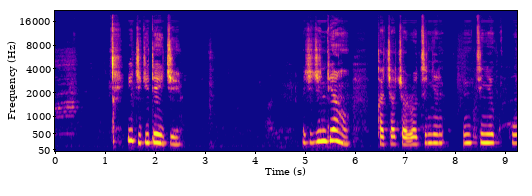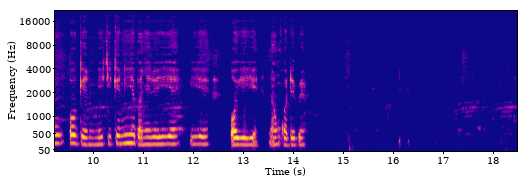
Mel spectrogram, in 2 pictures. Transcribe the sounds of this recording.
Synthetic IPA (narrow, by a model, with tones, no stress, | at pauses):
i˦d͡ʒi˨ki˦te˦i˨d͡ʒi˨ | e˨d͡ʒi˨d͡ʒi˦n̩˦dɪ˦a˦ɦʊ˨ | ka˨t͡ʃa˨t͡ʃɔ˨ɾɔ˨ | n̩˦ti˦ɲe˦kkʷu˦o˦ɡe˨n̩˨ni˦ki˦ke˦ni˦ɦe˦ba˨ɲe˨ɾe˨i˦ɦe˦i˦ɦe˦ | ɔ˨ɣɪ˨ɣɪ˨ | na̰˨ŋ̩˦kʷa˨de˦be˦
